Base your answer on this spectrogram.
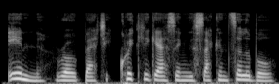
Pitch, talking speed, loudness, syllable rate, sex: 195 Hz, 170 wpm, -17 LUFS, 5.9 syllables/s, female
